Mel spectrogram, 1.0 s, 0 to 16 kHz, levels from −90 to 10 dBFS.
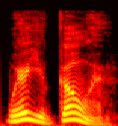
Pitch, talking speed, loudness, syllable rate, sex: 135 Hz, 185 wpm, -17 LUFS, 4.8 syllables/s, male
